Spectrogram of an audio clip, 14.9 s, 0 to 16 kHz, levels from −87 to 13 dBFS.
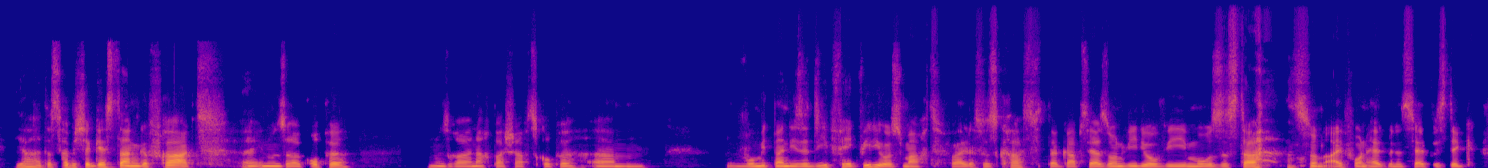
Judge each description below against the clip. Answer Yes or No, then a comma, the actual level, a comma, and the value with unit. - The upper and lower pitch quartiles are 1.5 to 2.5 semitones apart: No, average, 2.9 semitones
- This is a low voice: Yes, low, 110 Hz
